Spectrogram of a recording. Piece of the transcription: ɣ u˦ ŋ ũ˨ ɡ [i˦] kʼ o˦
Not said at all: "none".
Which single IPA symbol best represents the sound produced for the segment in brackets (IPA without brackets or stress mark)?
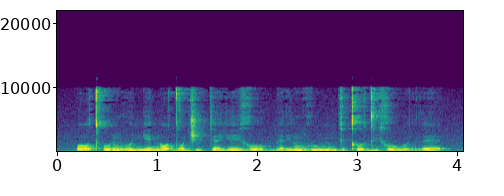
ɪ˦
